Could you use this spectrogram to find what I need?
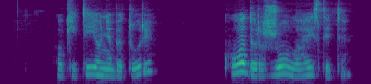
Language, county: Lithuanian, Vilnius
